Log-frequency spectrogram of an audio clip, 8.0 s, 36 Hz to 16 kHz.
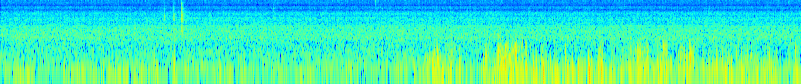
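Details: Three air-source heat pump setups at various temperatures, recorded on an iPhone 7 from 1 to 3 metres: a quiet low fan whoosh and a soft compressor hum, steady with some wind noise, running normally.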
